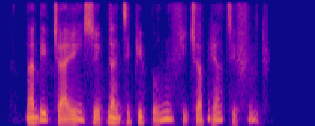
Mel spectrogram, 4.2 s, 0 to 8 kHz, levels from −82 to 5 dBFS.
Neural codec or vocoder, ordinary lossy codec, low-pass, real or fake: codec, 16 kHz, 0.5 kbps, FreqCodec, larger model; none; 7.2 kHz; fake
